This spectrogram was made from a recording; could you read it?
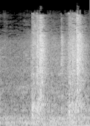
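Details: Motorcycle rocked by hand as if over bumps or rough ground: sharp metallic clacks in quick bursts from the main (centre) stand striking the silencer.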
